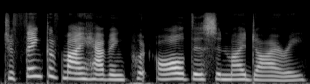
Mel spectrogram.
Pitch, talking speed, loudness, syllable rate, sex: 245 Hz, 215 wpm, -17 LUFS, 4.3 syllables/s, female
